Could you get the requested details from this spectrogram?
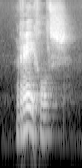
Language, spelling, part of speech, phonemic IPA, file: Dutch, regels, noun, /ˈreɣəɫs/, Nl-regels.ogg
- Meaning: plural of regel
